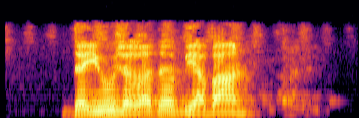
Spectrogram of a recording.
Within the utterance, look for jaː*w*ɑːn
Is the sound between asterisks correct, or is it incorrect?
incorrect: b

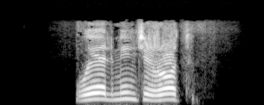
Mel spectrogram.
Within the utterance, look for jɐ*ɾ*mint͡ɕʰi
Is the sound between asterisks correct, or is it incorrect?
incorrect: l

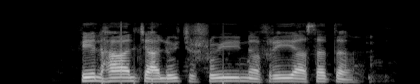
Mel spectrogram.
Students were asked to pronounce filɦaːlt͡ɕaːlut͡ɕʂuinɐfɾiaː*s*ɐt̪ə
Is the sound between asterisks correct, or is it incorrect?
correct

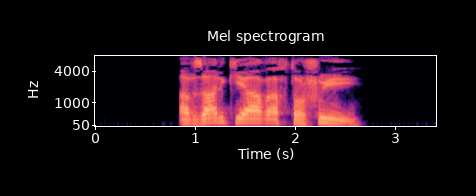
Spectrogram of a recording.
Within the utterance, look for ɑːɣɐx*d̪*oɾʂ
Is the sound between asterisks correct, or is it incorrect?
incorrect: t̪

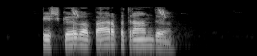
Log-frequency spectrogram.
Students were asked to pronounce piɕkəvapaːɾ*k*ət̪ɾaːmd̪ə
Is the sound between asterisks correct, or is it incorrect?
incorrect: p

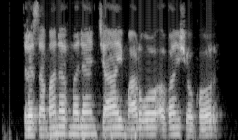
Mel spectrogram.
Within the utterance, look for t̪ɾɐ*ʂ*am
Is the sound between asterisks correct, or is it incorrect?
incorrect: s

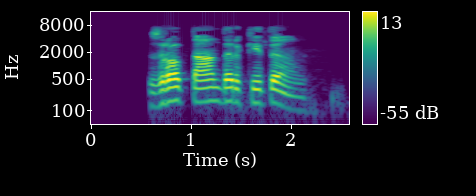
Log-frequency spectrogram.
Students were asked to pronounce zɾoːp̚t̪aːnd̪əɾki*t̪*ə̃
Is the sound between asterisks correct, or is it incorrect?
correct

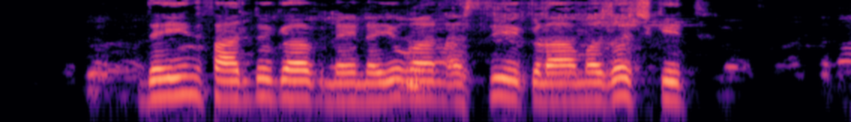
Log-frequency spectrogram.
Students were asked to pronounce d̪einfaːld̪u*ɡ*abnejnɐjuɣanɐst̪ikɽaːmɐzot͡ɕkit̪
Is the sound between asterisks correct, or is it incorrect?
correct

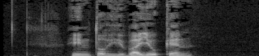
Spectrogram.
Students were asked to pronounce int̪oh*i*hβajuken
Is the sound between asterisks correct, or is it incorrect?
correct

